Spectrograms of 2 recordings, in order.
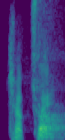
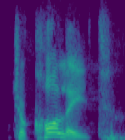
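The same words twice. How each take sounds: First: The stress is on the first syllable. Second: The stress is on the middle syllable. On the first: The speaker calls it right. "The intonation is cha" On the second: The speaker calls it wrong. "here in the middle. So it was it will sound like chocolate"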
